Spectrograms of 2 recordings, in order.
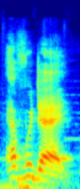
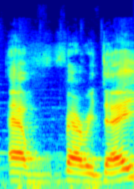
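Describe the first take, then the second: First: The middle syllable of every is dropped. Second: The middle syllable of every is pronounced. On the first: The speaker calls it right. "you say every day" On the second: The speaker calls it wrong. "You do not say every day"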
